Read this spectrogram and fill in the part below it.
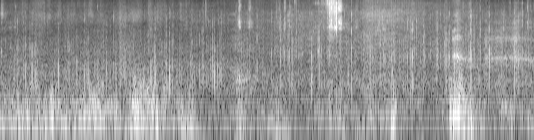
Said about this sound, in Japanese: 目の前でチャリンコが来たのでちょっと黙りますその間にマスク外します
